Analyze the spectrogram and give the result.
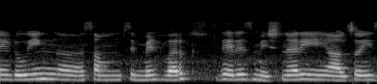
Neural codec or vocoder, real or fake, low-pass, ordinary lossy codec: none; real; none; none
